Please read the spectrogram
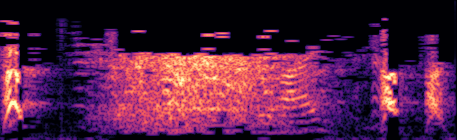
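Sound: dog barking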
